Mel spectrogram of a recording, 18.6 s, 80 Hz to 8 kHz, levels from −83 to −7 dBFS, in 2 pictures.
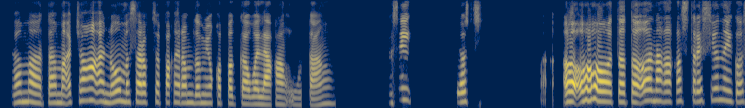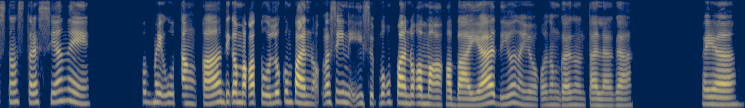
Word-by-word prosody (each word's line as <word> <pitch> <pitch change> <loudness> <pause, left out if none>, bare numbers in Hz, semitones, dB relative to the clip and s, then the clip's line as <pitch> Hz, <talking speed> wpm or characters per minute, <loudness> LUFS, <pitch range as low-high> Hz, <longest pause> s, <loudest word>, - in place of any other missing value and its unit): Tama, 250 -1 0
tama. 230 -1 -1
At 245 - -3
saka 290 -1 +4
ano 250 +3 +1
masarap 255 -2 +1
sa 255 - -6
pakiramdam 235 -2 -3
yung 225 -1 -6
kapagka 215 -2 -2
wala 195 -2 +1
kang 195 -2 -1
utang. 180 +4 -6 0.6
Kasi, 310 +7 0 0.6
cause 255 +1 -3 1.0
oo, 270 -5 +9
totoo, 250 +2 +4
nakaka-stress 275 +1 -1
yon, 310 -1 -6
eh, 280 - -1
cause 255 +1 -6
ng 255 +1 -6
stress 245 0 -5
yan, 285 +3 -4
eh. 225 -6 -3 0.7
'Pag 260 -1 -13
may 250 -1 -2
utang 220 -3 -4
ka 215 +5 +2
'di 255 - -5
ka - - +4
makatulog 240 0 0
kung 265 -1 -7
paano 220 -4 +3
kasi 250 +3 -4
iniisip 225 -1 -11
mo 235 +1 -8
kung 250 - -24
pano 225 -2 +3
ka 220 - +2
makakabayad, 185 +2 0
'yon 225 +4 -8
ayoko 175 -3 -11
ng 180 0 -13
gano'n 175 +1 -8
talaga. 165 0 -7 0.9
Kaya 190 -1 -1
230 Hz, 150 wpm, -23 LUFS, 195-255 Hz, 1.0 s, oo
